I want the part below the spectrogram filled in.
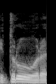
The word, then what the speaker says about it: Трувор: я не знаю, правильно ли делаю ударение? – Ну, Синеус и Трувор, наверное. – Да, да, Трувор, скорее всего.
